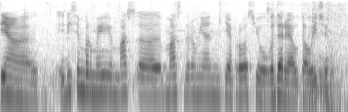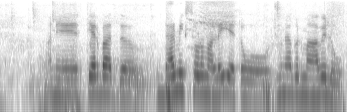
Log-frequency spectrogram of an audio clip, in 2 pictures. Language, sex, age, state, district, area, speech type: Gujarati, female, 18-30, Gujarat, Junagadh, urban, spontaneous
